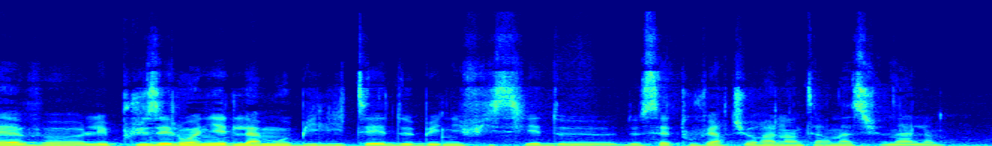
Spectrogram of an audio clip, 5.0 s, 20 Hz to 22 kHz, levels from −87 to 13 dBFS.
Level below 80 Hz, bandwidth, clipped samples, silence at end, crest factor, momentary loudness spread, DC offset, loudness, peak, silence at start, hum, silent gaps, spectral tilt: -58 dBFS; 17.5 kHz; under 0.1%; 0 s; 16 dB; 9 LU; under 0.1%; -29 LUFS; -12 dBFS; 0 s; none; none; -5.5 dB/octave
